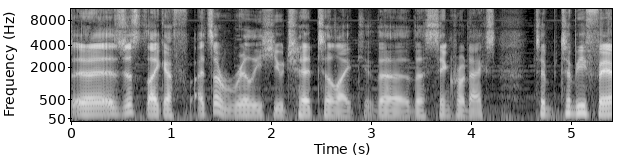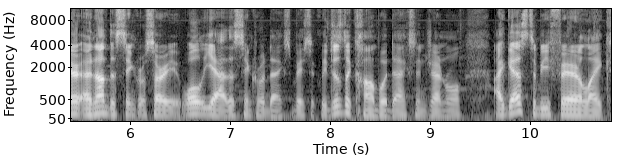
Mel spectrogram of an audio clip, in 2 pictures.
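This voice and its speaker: A young man hosting a gaming channel, chatting in a rambling, excitable way while sick with a cough, with a mic set close to him. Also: mid-range voice, clear, resonant tone. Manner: excitable, rambling, swears casually. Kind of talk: casual reaction commentary. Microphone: desk mic set too close.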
